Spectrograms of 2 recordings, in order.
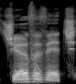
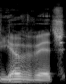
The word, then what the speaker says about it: Jovovich: I always thought it was Nia Jovovich. They have an argument about her own name? Yeah, because Michelle Rodriguez says Jovovich every time, and it's pronounced Jovovich, and Mila is like, it's Jovovich, Jovovich.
